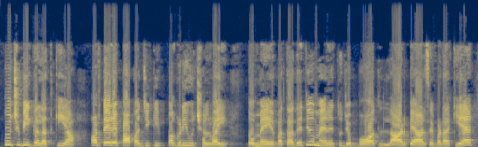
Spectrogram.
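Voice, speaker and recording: A very high, almost childlike voice from a woman plays a stern middle-aged mother in a cartoon family drama. She nags, orders and threatens, bossy and melodramatic in her delivery. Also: a little fast, lightly acted. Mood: angry, threatening. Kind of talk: melodramatic Hindi cartoon dialogue.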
